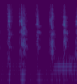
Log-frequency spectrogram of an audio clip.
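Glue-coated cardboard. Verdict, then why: Hard. A piece of glue-coated cardboard, hardened with a heat gun to a hard, glossy surface, is scratched six times in quick succession. Each stroke gives a short, bright, dry rasp with almost no low end, showing the rigid, hard surface of the coated cardboard.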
